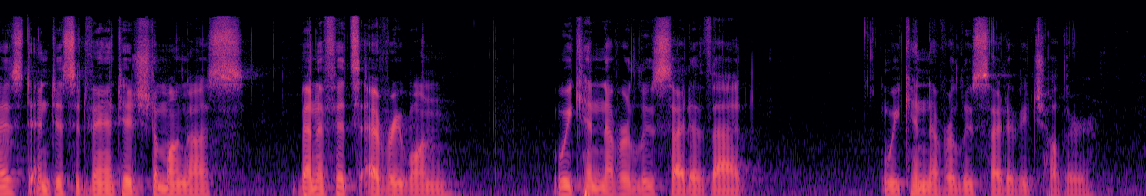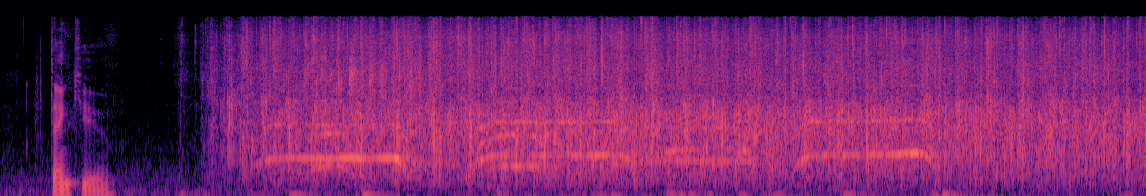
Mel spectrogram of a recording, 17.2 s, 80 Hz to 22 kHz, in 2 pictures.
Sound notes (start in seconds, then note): 10.0 audience cheering and applauding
